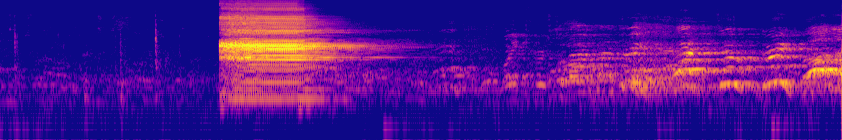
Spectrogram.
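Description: Basketball scoreboard horn sounding once for about a second during a timeout, a loud buzz whose sound fades away in the gym's echo. Voices talk after it.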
